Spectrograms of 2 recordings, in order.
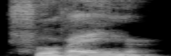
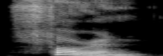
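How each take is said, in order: First: Foreign avec la fin -eign appuyée; mauvaise prononciation. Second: Foreign fini en -un, fo-run; bonne prononciation. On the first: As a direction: imiter la faute sur foreign. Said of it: "on ne va pas dire foreign". (foreign mal prononcé) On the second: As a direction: dire foreign avec un simple son un. (foreign bien prononcé) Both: Shown as a demonstration.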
